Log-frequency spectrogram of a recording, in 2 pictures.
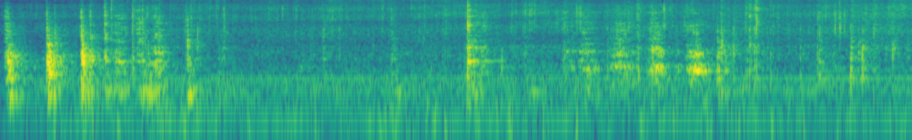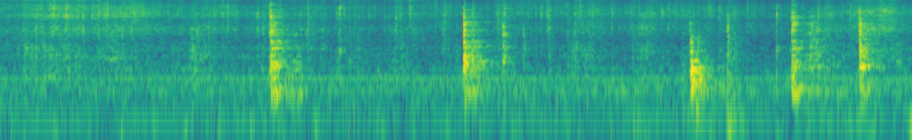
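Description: Egg crepe sizzling steadily in oil on a flat pan, with a handful of sharp taps and scrapes from a metal spatula against the pan as the filled crepe is folded and rolled.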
